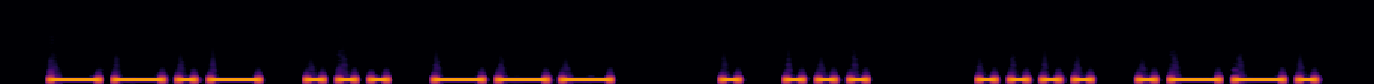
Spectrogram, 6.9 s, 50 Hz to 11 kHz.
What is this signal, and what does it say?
Morse code, heard as a keyed tone, about 16 wpm, 700 Hz. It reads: QSO ES HP
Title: Practice QSO - Exchange 4 - Ending - 15wpm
